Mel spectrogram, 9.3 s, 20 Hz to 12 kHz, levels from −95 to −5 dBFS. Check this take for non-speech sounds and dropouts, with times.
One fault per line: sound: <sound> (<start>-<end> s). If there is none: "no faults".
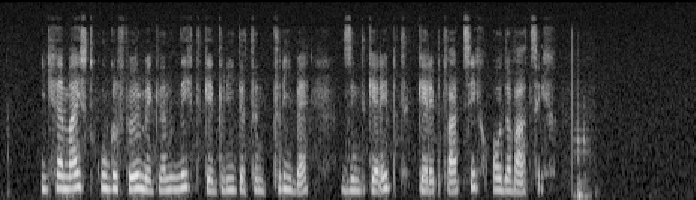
sound: thud (7.6-7.9 s)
